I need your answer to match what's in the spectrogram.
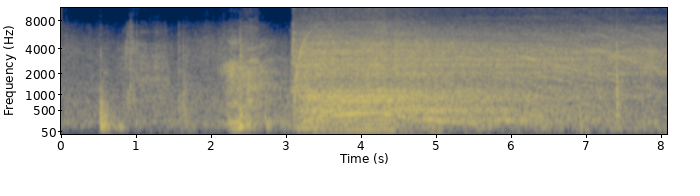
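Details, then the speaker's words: Riccar N2200 vacuum cleaner, Taiwan-made, 1988 or 1998, well used, first power-up on the bench: after a few handling knocks the motor spins up into a smooth, even air rush with steady whine; not loud, running normally. "this machine should not be loud or obnoxious or anything like that"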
